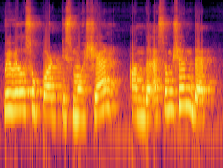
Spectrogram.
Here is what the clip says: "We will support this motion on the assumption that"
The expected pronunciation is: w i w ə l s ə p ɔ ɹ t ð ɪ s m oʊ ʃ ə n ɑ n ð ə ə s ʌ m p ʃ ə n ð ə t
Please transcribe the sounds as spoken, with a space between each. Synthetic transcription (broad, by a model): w i w ə l s ə p ɔ ɹ t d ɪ s m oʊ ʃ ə n ɑ n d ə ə s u m ʃ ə n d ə t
